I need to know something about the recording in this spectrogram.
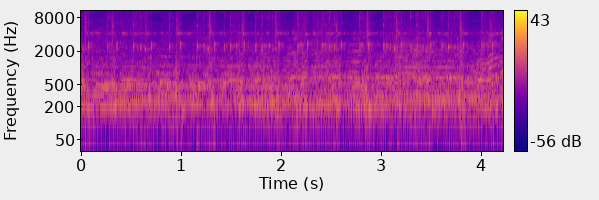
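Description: Traditional Valencian rondalla of guitars and bandurrias playing a jota, with steady strummed chords and plucked melody.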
